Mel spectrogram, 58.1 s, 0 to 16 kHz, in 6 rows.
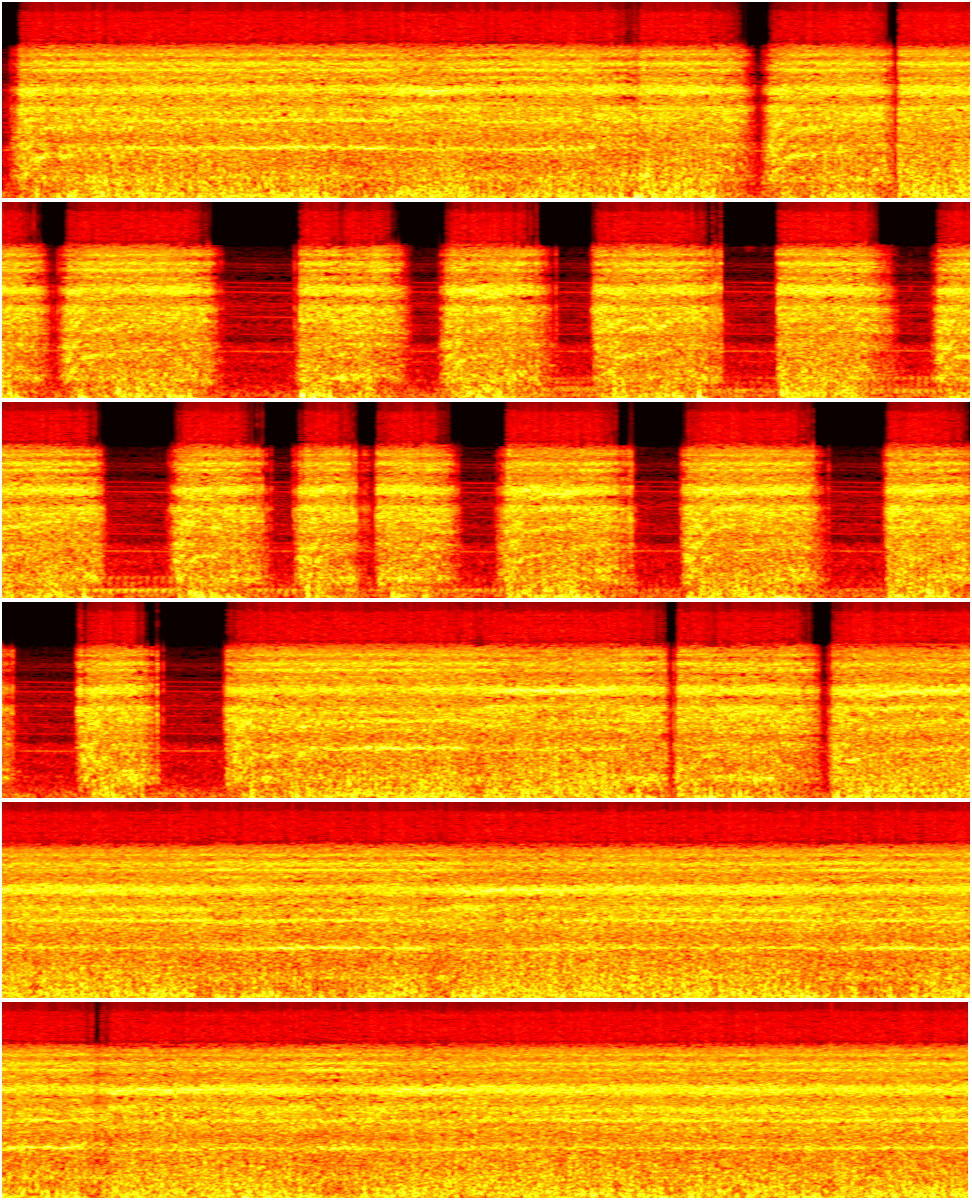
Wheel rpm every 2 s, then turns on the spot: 160, 220, 200, 90, 120, 110, 60, 70, 70, 90, 50, 50, 60, 80, 50, 50, 210, 180, 120, 220, 220, 220, 220, 230, 220, 220, 220, 240, 230.
none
